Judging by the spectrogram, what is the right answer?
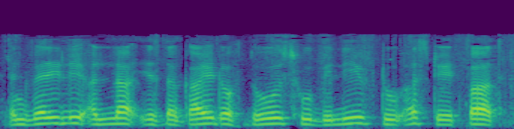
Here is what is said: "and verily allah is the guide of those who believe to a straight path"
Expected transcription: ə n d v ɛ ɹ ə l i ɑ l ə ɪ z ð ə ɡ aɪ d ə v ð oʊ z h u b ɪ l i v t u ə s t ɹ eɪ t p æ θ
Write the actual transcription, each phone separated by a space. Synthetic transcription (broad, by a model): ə n d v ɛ ɹ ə l i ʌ l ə ɪ z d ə ɡ aɪ d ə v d oʊ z h u b ɪ l i v t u ə s t eɪ t p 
